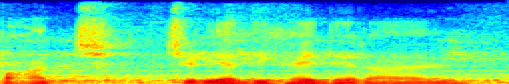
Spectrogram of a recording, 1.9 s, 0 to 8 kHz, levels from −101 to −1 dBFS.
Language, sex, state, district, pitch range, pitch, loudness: Hindi, male, Arunachal Pradesh, Lower Dibang Valley, 100-120 Hz, 105 Hz, -15 LUFS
